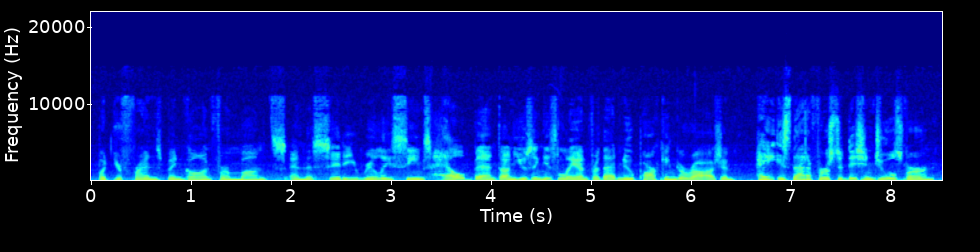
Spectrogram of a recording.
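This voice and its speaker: A man's voice: sits high, lively intonation, normal speed, hardly any pauses, a little mellow, a little hiss or hum. An actor playing a mild, easily distracted middle-aged American father in a video game, chatty in manner. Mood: placating, distracted.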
